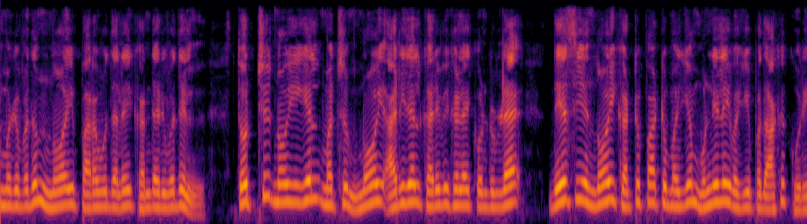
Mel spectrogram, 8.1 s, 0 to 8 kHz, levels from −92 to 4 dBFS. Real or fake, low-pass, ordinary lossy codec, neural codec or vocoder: fake; 7.2 kHz; none; codec, 16 kHz, 4.8 kbps, FACodec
